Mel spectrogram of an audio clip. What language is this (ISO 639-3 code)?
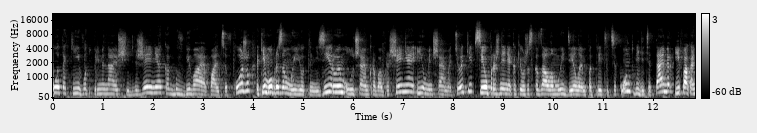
rus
